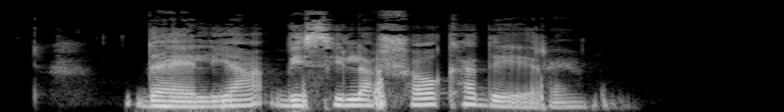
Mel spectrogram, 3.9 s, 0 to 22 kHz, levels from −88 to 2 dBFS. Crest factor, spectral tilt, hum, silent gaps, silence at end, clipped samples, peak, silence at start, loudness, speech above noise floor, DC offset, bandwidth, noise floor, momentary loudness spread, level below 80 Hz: 18 dB; -4.5 dB/octave; none; none; 0.9 s; under 0.1%; -2 dBFS; 0.25 s; -17 LUFS; 73 dB; under 0.1%; 16 kHz; -90 dBFS; 11 LU; -54 dBFS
